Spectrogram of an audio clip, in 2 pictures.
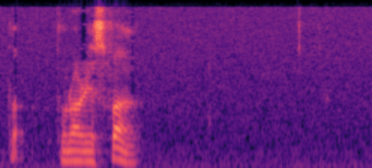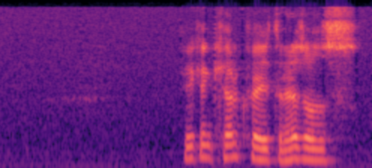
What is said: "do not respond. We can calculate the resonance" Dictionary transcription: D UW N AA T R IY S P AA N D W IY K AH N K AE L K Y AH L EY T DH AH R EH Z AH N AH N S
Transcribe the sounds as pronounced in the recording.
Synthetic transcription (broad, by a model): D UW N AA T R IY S F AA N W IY K AH N K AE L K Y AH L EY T R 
